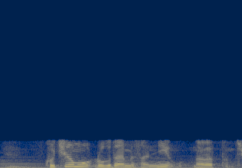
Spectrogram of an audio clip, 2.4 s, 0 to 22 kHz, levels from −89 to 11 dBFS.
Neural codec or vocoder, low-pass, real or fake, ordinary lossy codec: none; 3.6 kHz; real; none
